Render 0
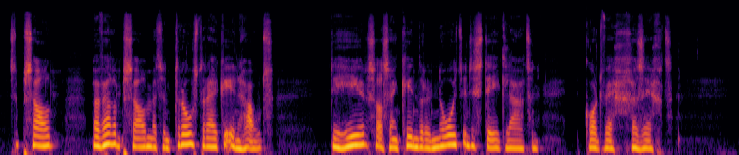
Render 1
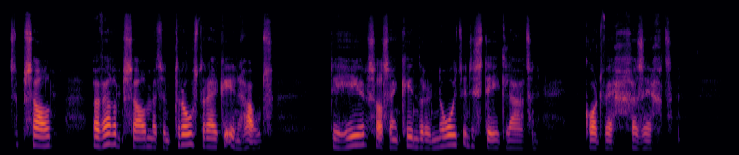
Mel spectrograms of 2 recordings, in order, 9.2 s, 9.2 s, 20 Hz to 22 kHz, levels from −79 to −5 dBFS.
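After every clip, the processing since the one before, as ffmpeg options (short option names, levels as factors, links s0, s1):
-af "highpass=f=540:w=0.5412,highpass=f=540:w=1.3066,volume=0.447"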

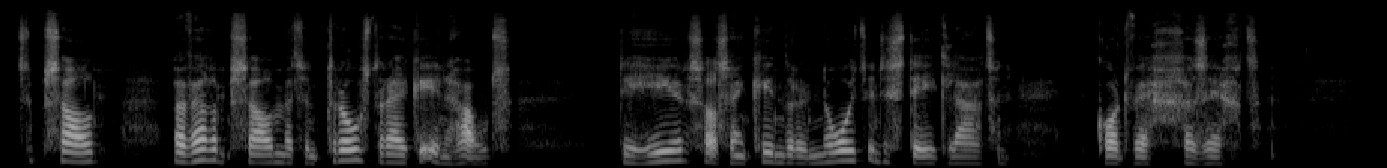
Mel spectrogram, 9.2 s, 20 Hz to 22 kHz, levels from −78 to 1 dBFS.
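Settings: -af "lowshelf=f=210:g=6,volume=1.26"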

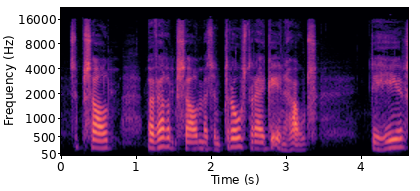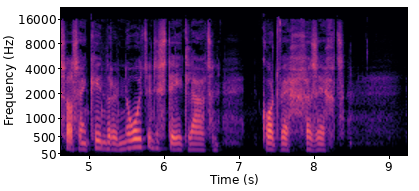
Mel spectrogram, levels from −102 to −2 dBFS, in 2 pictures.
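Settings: -af "bandreject=f=60:t=h:w=6,bandreject=f=120:t=h:w=6,bandreject=f=180:t=h:w=6"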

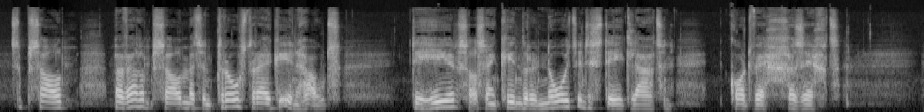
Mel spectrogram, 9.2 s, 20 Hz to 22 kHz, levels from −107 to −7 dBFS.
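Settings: -filter_complex "[0:a]asplit=2[s0][s1];[s1]acompressor=threshold=0.00631:ratio=6,volume=1.12[s2];[s0][s2]amix=inputs=2:normalize=0,alimiter=level_in=1.41:limit=0.0631:level=0:latency=1:release=10,volume=0.708,volume=1.88"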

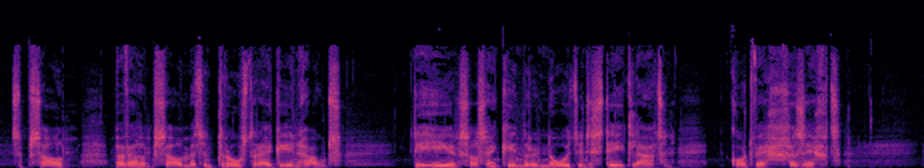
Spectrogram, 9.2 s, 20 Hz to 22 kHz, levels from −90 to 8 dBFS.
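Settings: -af "bandreject=f=50:t=h:w=6,bandreject=f=100:t=h:w=6,bandreject=f=150:t=h:w=6"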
